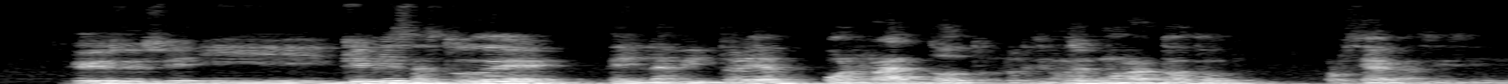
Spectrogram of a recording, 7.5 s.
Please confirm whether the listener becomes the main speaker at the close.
Yes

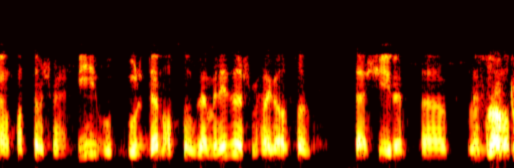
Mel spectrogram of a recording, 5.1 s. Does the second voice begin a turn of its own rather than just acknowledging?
Yes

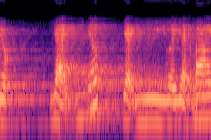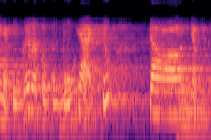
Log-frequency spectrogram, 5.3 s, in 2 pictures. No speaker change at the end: Yes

